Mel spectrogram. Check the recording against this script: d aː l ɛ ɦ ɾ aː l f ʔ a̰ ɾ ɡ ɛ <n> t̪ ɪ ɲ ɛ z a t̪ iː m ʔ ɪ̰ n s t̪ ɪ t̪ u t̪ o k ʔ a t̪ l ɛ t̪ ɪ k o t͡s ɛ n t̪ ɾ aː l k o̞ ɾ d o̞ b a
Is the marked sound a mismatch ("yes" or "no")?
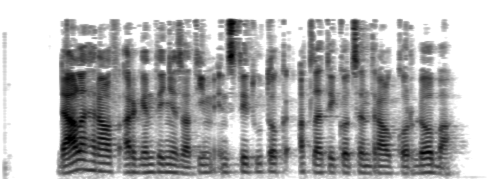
no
